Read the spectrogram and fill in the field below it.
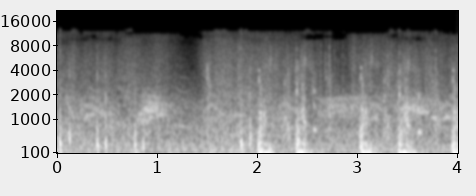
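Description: Wooden ladder rungs knock and creak.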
